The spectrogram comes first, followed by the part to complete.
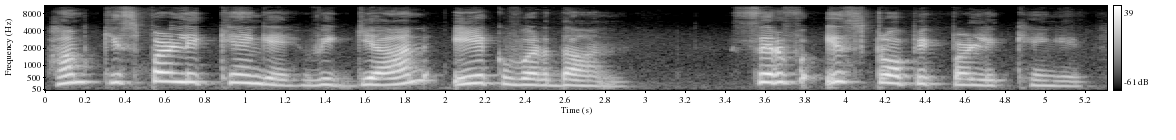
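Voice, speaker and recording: A woman's voice: sits high, animated. A woman teacher explaining a grammar lesson to young pupils, asking questions and then answering them herself. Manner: slow, questioning, answers her own questions.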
